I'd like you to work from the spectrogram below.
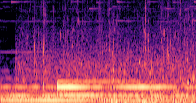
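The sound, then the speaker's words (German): Soft, steady wash of gentle sea waves, low and continuous, in the background of a guided meditation, blended with sustained calm drone-like Far Eastern musical tones that shift pitch once. No one speaks. “Im Hintergrund das sanfte Meeresrauschen und angenehme Klänge aus Fernost.”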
